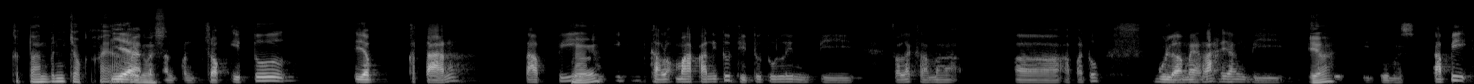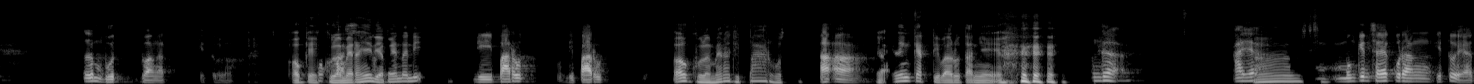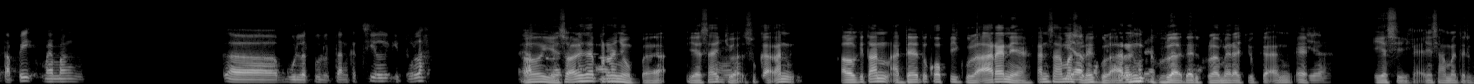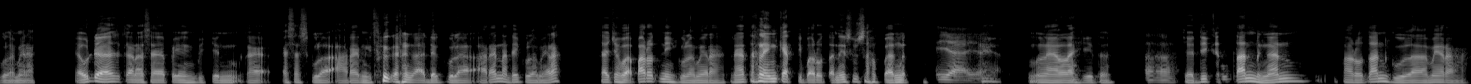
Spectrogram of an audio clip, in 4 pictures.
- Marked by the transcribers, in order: tapping; other background noise; laugh; unintelligible speech; laughing while speaking: "gula dari gula"; laughing while speaking: "gitu karena"; laughing while speaking: "lengket"; chuckle; unintelligible speech
- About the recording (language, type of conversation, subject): Indonesian, unstructured, Apa makanan khas dari budaya kamu yang paling kamu sukai?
